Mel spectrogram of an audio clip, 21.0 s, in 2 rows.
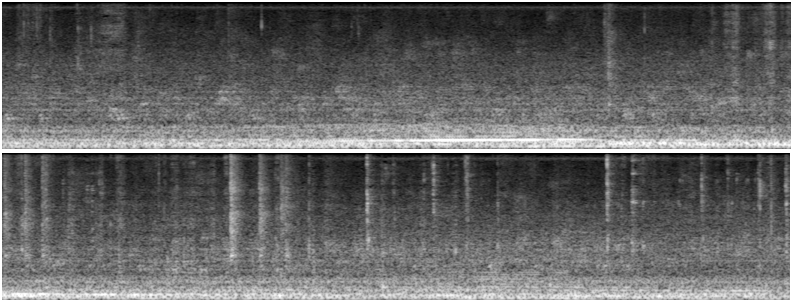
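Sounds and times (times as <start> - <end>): steady low hum: 0.0 - 21.0
crunching of stems being chewed: 8.0 - 21.0.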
